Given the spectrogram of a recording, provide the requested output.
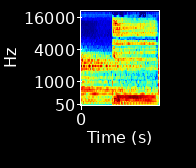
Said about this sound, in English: And it's built around this, like, this echoey guitar riff that, I mean, … could have done it. It's gorgeous.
